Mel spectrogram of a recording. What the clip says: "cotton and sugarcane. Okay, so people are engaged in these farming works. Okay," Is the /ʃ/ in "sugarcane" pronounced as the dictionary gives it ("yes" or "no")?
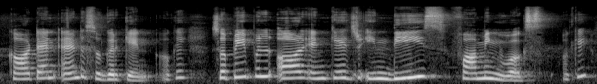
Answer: no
